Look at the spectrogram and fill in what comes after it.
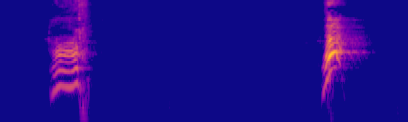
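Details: Minato, a rowdy Toy Poodle soon scolded by his younger sister, gives a short wavering whine, then after nearly three seconds of quiet lets out one sharp, bright bark.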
